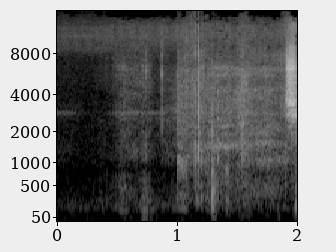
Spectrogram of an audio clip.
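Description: Near silence, then faint rustling and a few light knocks as gloved hands shift a removed engine cylinder head with its exhaust manifold on cardboard.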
